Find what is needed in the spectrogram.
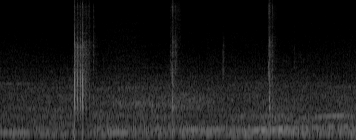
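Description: Propeller of a small Cox glow-plug model engine being flipped by hand to start it: three sharp clicks, the loudest about a second in, and the engine does not catch and run.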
